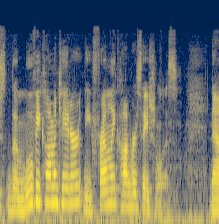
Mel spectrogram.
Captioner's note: none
